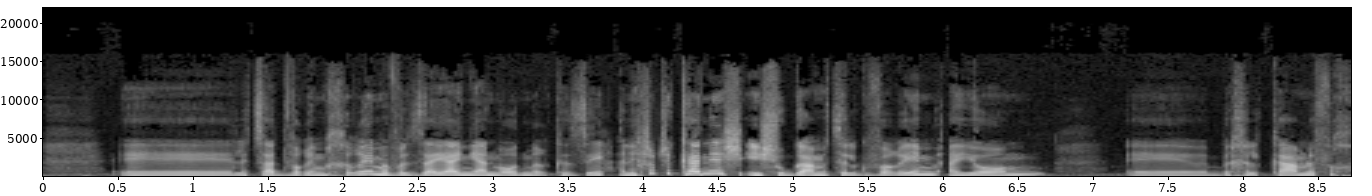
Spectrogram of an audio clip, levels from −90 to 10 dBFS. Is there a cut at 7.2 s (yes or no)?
no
